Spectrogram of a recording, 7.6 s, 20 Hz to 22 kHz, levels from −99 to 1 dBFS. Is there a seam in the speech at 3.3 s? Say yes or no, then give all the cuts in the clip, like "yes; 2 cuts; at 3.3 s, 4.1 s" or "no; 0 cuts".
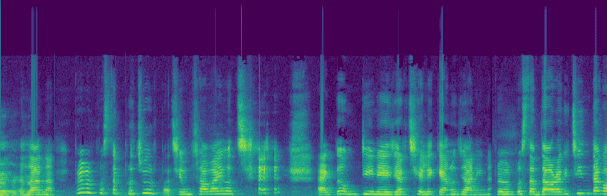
no; 1 cut; at 6.1 s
